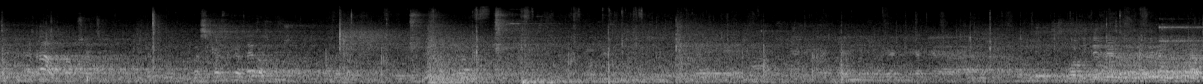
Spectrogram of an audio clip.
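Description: Several young men talk and call out to each other in a large echoing hall.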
